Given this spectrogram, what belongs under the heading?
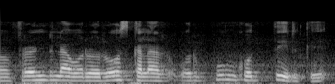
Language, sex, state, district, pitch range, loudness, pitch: Tamil, female, Tamil Nadu, Kanyakumari, 175-195 Hz, -17 LUFS, 185 Hz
